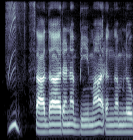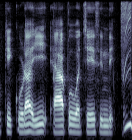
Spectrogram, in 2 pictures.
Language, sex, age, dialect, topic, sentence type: Telugu, male, 18-24, Southern, banking, statement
